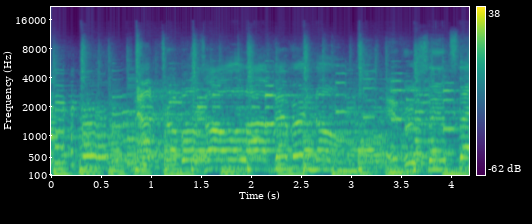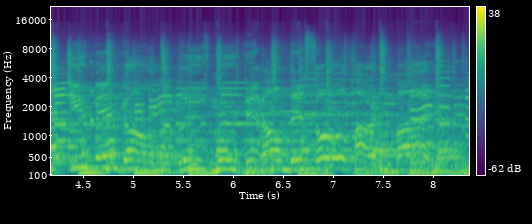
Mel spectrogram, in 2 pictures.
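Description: Instrumental break of a 1970s country song: a bass line stepping on the beat under steady drums, with a lead instrument playing sliding notes.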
